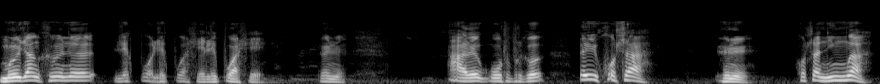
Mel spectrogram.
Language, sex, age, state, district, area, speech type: Bodo, male, 60+, Assam, Baksa, urban, spontaneous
